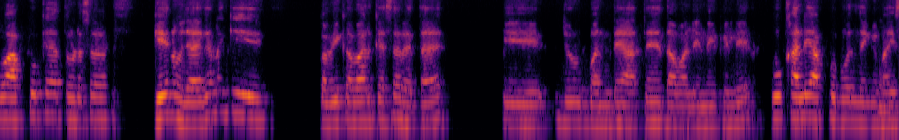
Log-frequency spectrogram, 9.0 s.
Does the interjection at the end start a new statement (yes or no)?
no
